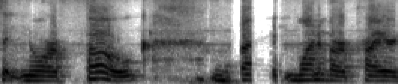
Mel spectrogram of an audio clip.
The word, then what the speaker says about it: Norfolk: it in the maps they misspelled it like norfolk virginia so if you're from norfolk you call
